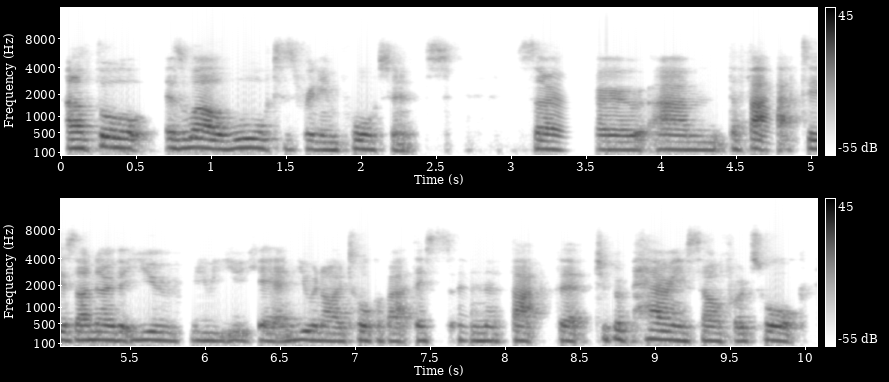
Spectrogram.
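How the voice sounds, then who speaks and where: Low-voiced woman, supportive and hesitant. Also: flat delivery, normal speed, darkish tone. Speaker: guest. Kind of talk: casual chat. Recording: dull, muffled call audio.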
